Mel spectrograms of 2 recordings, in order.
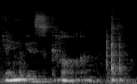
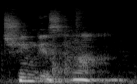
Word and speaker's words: Chinggis Khan: We'll see in History versus Genghis Khan.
